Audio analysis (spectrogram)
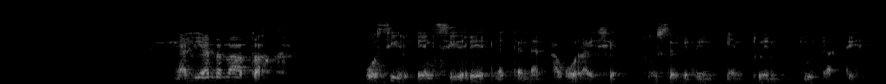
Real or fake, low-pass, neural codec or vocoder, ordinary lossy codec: fake; 7.2 kHz; vocoder, 22.05 kHz, 80 mel bands, HiFi-GAN; none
